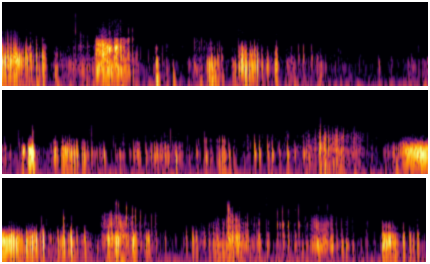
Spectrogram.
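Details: Person prone to frequent loud stomach noises, neither hungry nor with stomachache: irregular gurgling and rumbling bursts, ordinary stomach growling (borborygmi).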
